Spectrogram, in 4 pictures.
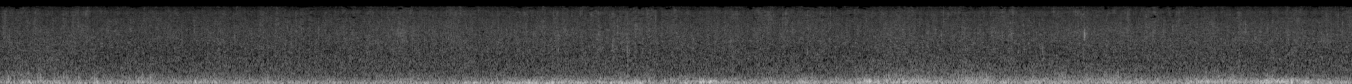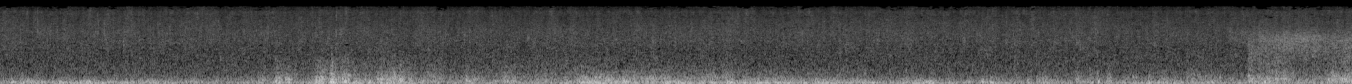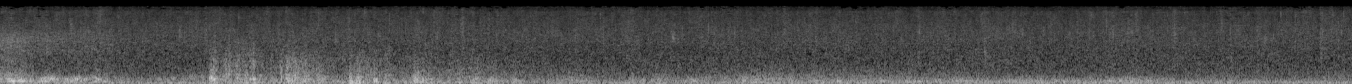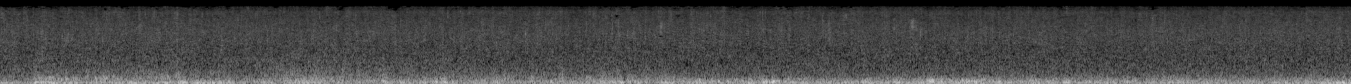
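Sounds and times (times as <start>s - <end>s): heavy rain: 0.0s - 54.0s
thunder rumbling: 8.0s - 38.8s, 40.8s - 52.8s.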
